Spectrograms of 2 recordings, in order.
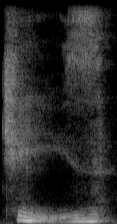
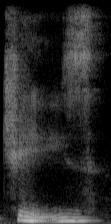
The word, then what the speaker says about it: cheese: space of time so the s in cheese is pronounced z and the s on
